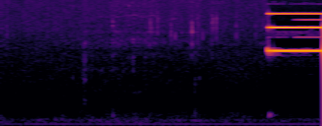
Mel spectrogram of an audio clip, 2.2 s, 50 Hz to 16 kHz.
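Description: Faint low hum, then about 1.75 s in a continuity tester's buzzer starts a steady high-pitched beep as the probe touches the laptop's main power rail. The beep signals a short to ground: the rail reads close to zero ohms.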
